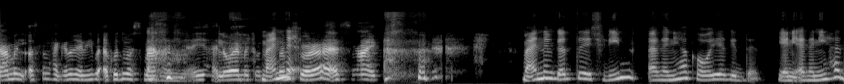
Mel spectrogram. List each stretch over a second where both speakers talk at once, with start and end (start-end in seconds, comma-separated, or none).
none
